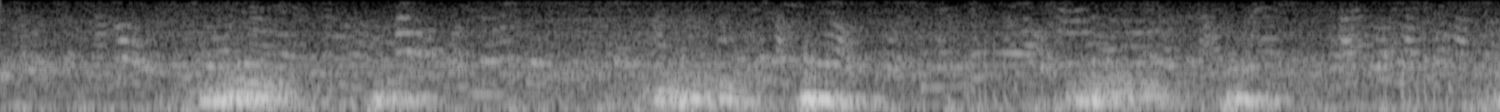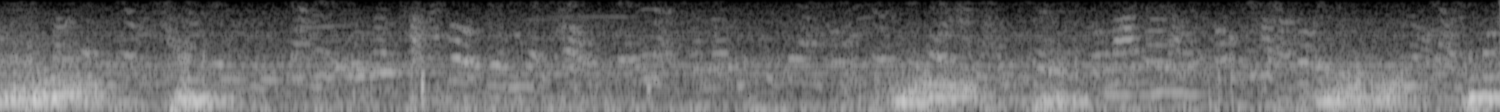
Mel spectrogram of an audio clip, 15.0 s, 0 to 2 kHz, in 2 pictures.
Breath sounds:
Inhalation: 0.68-1.39 s, 3.06-3.81 s, 5.05-5.73 s, 7.15-7.93 s, 11.65-12.39 s, 13.76-14.35 s
Exhalation: 1.39-1.99 s, 3.83-4.35 s, 5.79-6.32 s, 7.97-8.63 s, 12.41-12.96 s, 14.40-15.00 s

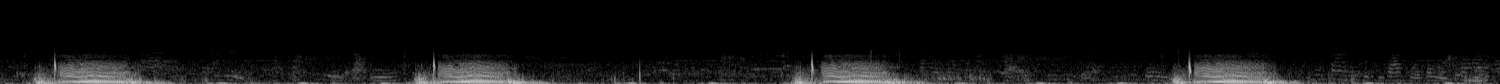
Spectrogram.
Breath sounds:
Wheeze: 0.27-1.61 s, 4.25-5.38 s, 8.19-9.32 s, 11.94-13.07 s

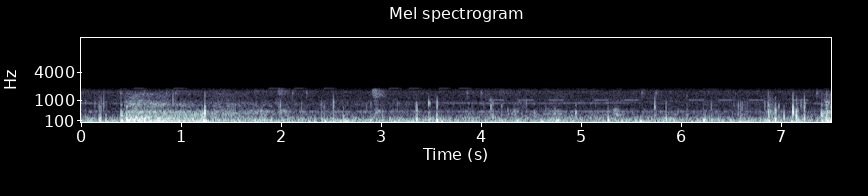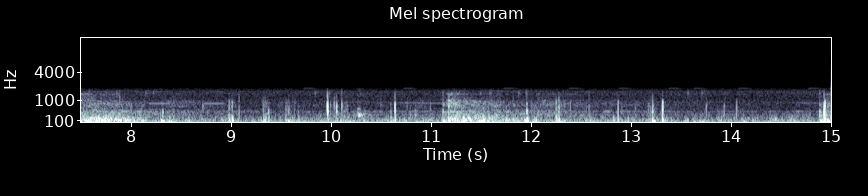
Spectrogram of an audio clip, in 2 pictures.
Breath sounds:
Inhalation: 0.10-1.44 s, 7.28-8.23 s, 11.01-12.15 s
Exhalation: 1.45-2.48 s, 8.25-9.16 s, 12.16-13.49 s

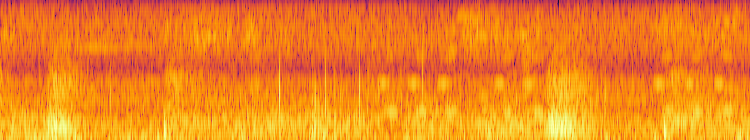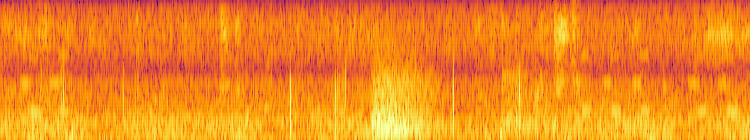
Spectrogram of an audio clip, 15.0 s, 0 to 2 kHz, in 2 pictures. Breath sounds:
Inhalation: 0.32-1.56 s, 5.38-6.57 s, 11.20-12.53 s
Exhalation: 1.56-2.75 s, 6.58-8.23 s, 12.53-14.30 s

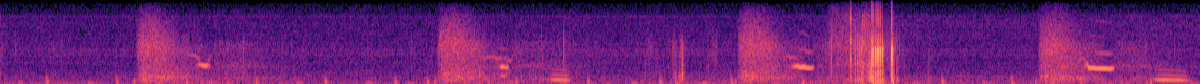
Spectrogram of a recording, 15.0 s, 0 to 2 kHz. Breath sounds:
Inhalation: 1.63-2.69 s, 5.40-6.47 s, 9.26-10.32 s, 12.97-14.04 s
Exhalation: 6.57-7.49 s, 14.03-15.00 s
Wheeze: 2.23-2.71 s, 5.98-6.47 s, 6.81-7.23 s, 9.84-10.32 s, 13.57-14.05 s, 14.36-15.00 s

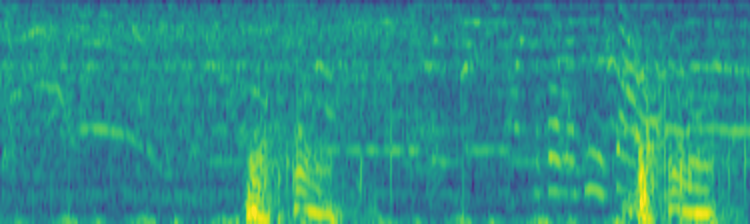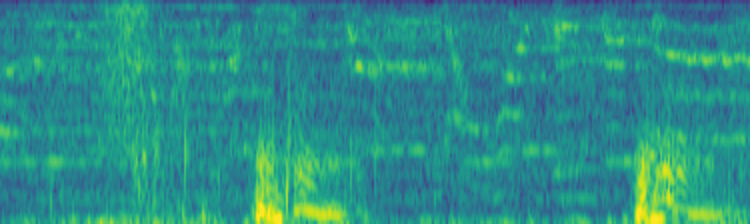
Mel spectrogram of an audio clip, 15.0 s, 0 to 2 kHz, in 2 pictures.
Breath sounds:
Inhalation: 2.34-3.41 s, 6.15-7.22 s, 9.95-11.27 s, 13.82-15.00 s

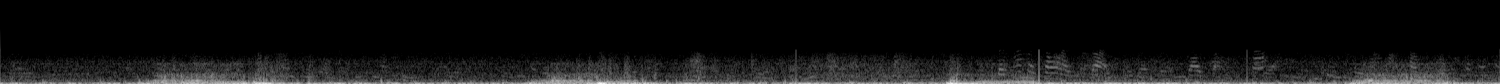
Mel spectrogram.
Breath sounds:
Inhalation: 1.46-2.66 s, 5.28-6.47 s, 9.44-10.46 s, 13.56-14.58 s

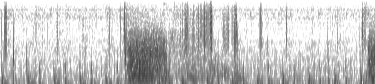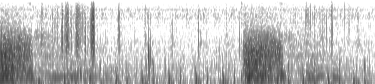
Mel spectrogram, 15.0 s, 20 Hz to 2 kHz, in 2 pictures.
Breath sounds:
Inhalation: 2.47-3.40 s, 7.30-8.24 s, 12.33-13.26 s
Exhalation: 3.49-4.95 s, 8.29-10.13 s, 13.36-15.00 s
Rhonchi: 2.47-3.40 s, 7.30-8.24 s, 12.33-13.26 s
Crackles: 3.49-4.95 s, 8.29-10.13 s, 13.36-15.00 s

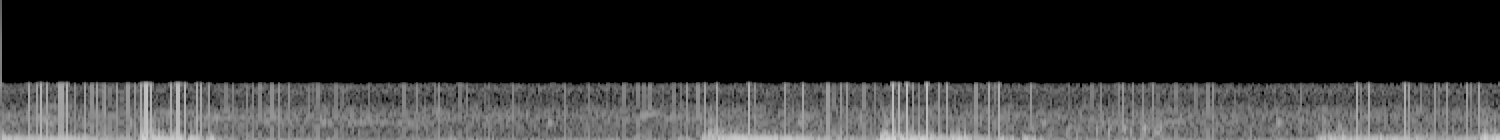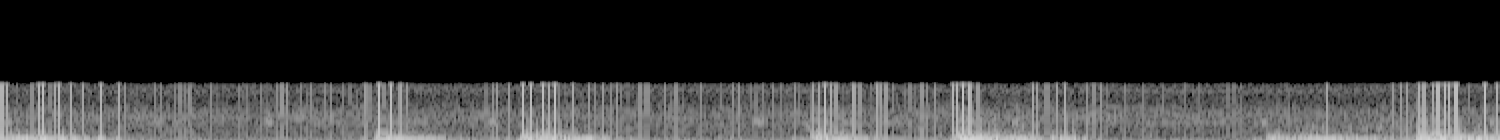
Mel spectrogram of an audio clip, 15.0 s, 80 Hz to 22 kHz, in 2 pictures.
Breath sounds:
Inhalation: 0.00-0.60 s, 3.44-4.28 s, 6.53-7.36 s, 9.34-9.84 s, 11.51-12.23 s, 13.84-14.56 s
Exhalation: 0.64-1.13 s, 4.36-5.20 s, 7.36-8.18 s, 10.05-10.69 s, 12.27-12.98 s, 14.57-15.00 s
Crackles: 0.00-0.60 s, 0.64-1.13 s, 3.44-4.28 s, 4.36-5.20 s, 6.53-7.36 s, 7.36-8.18 s, 9.34-9.84 s, 10.05-10.69 s, 11.51-12.23 s, 12.27-12.98 s, 13.84-14.56 s, 14.57-15.00 s

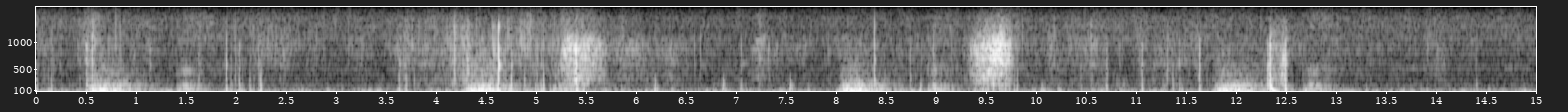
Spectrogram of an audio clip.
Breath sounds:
Inhalation: 0.40-1.26 s, 4.12-5.12 s, 8.01-8.72 s, 11.75-12.59 s
Exhalation: 1.26-1.79 s, 5.12-5.77 s, 8.74-9.37 s, 12.66-13.35 s
Crackles: 4.12-5.12 s

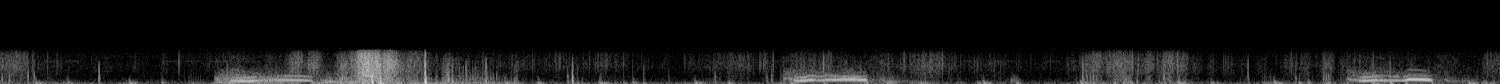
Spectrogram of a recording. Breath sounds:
Inhalation: 2.05-3.17 s, 7.74-8.77 s, 13.47-14.50 s
Wheeze: 2.11-3.13 s, 7.74-8.77 s, 13.47-14.50 s

